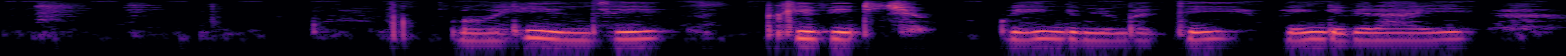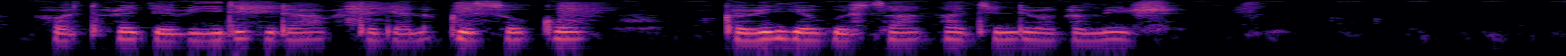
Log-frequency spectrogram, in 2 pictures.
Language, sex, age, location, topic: Kinyarwanda, female, 18-24, Nyagatare, agriculture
